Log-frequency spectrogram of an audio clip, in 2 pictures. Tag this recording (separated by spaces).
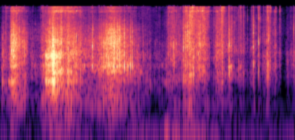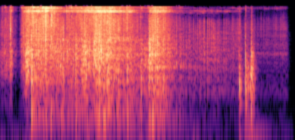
box coins table wooden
